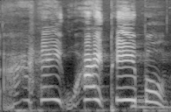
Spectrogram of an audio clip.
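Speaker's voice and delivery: high, slow mock shriek of a street lady; mimicking screaming lady. Retelling friends the lady's mock high rant. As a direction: ham up the ranting homeless woman. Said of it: "homeless lady just screaming the whole time".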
